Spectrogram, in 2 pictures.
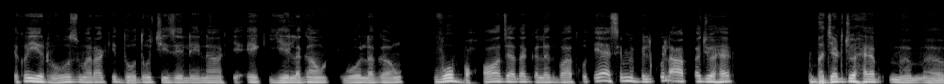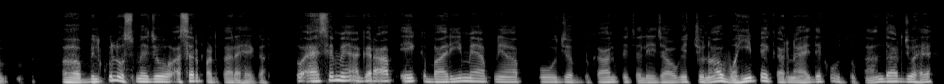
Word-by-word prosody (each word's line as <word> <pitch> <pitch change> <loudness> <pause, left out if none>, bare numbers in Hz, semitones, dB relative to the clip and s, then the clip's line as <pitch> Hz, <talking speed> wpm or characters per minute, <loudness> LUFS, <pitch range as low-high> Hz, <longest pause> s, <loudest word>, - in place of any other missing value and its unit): देखो 105 +9 +1
ये 135 -4 +7
रोज़मर्रा 110 +2 -1
की 120 - -4
2-2 100 +1 -1
चीजें 100 -1 -2
लेना 95 +1 -2
कि - - -11
1 105 - -3
ये 95 +1 +1
लगाऊँ 105 +1 +1
कि 90 -5 -15
वो 100 +2 +1
लगाऊँ। 100 +2 -1 0.4
वो 145 +4 +8
बहुत 130 +4 0
ज़्यादा 125 -1 +1
गलत 105 -2 -2
बात 105 0 -1
होती 130 +7 -4
है। 170 - +3
ऐसे 160 0 -1
में 160 -3 +2
बिल्कुल 125 +7 -1
आपका 135 -1 0
जो 130 -1 +4
है 125 +3 +3 0.8
बजट 110 +3 +4
जो - - +10
है 120 +1 +5 0.2
म 105 -4 +1 0.2
म 85 -2 -1 0.6
अ, - - 0
बिल्कुल 125 - +1
उसमें 135 -3 +3
जो 125 0 +4
असर 130 +7 +2
पड़ता 100 -1 -5
रहेगा। 80 -4 -5 0.3
तो - - -1
ऐसे 150 +5 +2
में, 185 -2 +5
अगर 165 -6 -1
आप 160 - 0
एक 150 -1 0
बारी 120 +3 +1
में 150 -1 +2
अपने 125 -3 -4
आपको 110 -2 -6
जब 110 -1 -5
दुकान 105 +3 -4
पे 105 0 -9
चले 95 -1 -5
जाओगे, 100 +3 -2
चुनाव 115 +6 +1
वहीं 115 +4 +4
पे 160 - +3
करना 105 -6 -3
है। 100 +2 -1
देखो, 125 +4 -5
दुकानदार 115 +7 -2
जो 125 -1 +1
है 110 +2 -1
110 Hz, 200 wpm, -23 LUFS, 100-130 Hz, 0.8 s, जो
